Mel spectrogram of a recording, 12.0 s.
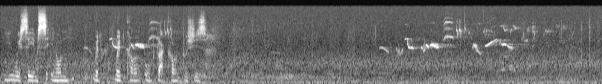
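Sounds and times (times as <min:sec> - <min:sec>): songbird singing: 0:00.0 - 0:04.2, 0:06.9 - 0:12.0
low background noise: 0:00.0 - 0:12.0.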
